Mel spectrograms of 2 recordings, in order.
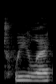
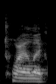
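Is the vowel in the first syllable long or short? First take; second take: short; long. First: The first vowel is a short 'i', as in 'twin'. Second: The first vowel is a long 'eye', as in 'twine'. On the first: "like Twinkie" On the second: "like Twilight"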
